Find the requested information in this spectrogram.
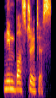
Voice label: "nimbostratus", Indian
